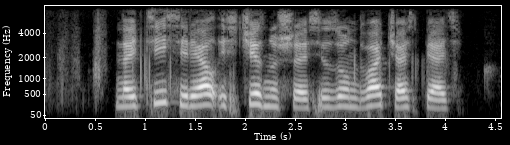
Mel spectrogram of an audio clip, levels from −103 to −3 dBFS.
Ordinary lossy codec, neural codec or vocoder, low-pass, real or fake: Opus, 64 kbps; none; 7.2 kHz; real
